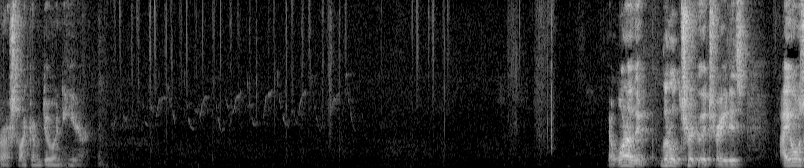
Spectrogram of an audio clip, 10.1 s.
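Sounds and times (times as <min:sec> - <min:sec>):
faint bird chirps: 0:01.3 - 0:07.6.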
